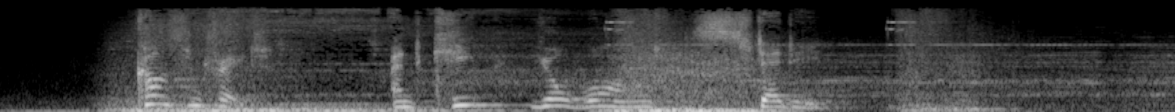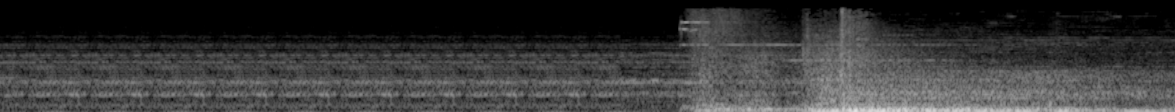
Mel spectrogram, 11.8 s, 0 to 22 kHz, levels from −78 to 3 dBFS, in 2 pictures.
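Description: From 6.27 to 8.98 s a broken-record loop replays one identical 0.31 s fragment nine times, likely a stalled stream; unlike a stutter, nothing new gets through.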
